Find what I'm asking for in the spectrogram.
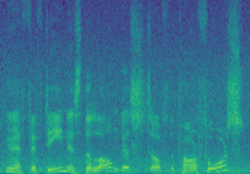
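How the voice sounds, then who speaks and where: A man's voice: fairly high pitch, big pitch swings, normal speed, noisy background. A man giving golf commentary as the lead voice, informative, setting out scores and player records.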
